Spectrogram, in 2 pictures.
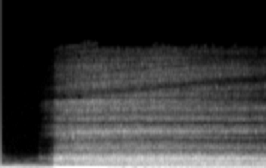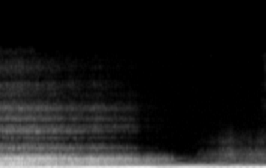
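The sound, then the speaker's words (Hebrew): A steady, low vocal hum of release, voiced after a deep held breath during a guided breathing exercise, starts after a brief pause and holds evenly for about four seconds before fading out, resonant, with no talking. “והפעם ניקח נשימה עמוקה עמוקה ונחזיק את האוויר, נחזיק את האוויר בריאות ונוציא ביחד צליל של הנחה כזה.”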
